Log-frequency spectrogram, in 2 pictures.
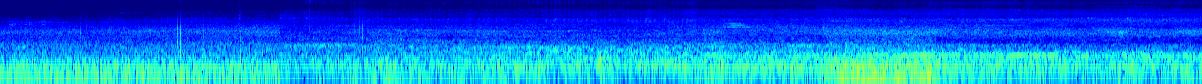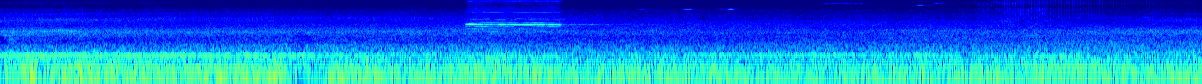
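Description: Road traffic on a city street: cars passing in a steady wash of engine and tyre noise, with a low even hum through the middle and a brief high squeal a little past the middle.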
